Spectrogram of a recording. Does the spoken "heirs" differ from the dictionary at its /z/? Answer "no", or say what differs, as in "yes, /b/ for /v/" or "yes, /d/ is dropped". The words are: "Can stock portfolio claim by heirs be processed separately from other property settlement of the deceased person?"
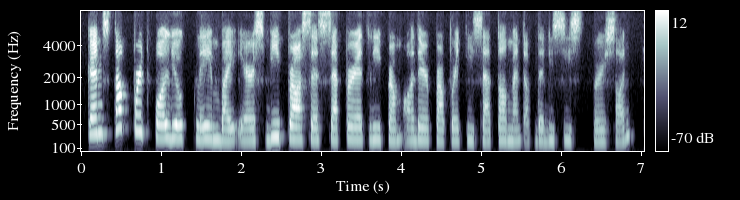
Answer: yes, /s/ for /z/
